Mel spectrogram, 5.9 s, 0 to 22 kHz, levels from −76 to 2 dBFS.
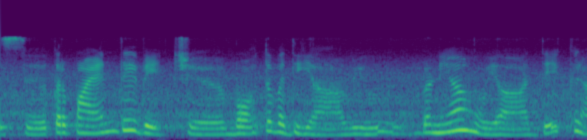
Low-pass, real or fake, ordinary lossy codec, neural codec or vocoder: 7.2 kHz; real; none; none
